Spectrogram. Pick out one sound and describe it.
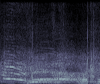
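A man shouts slogans with raised voice.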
